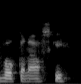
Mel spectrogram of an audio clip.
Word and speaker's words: Volkanovski: Alexander Volkanovski. – Volkanovski. I cannot pronounce him, say his name. – No, you're good. It's complicated.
